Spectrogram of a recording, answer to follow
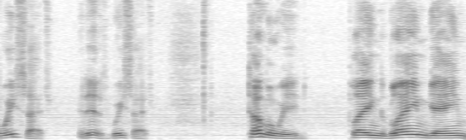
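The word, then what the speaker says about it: huisache: these things me m-e-e i've always wondered how something spelled we satch is pronounced we sag yeah i know h-u-i-s-a-c-h-e i'll hear you at least that's how that thorny bush is pronounced in southwest houston nice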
